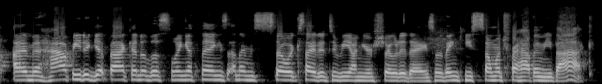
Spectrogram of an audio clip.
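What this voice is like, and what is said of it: Tired, worn-out voice. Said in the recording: “My voice is also tired as well, because I had two conferences back to back ... So my voice is a little tired”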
